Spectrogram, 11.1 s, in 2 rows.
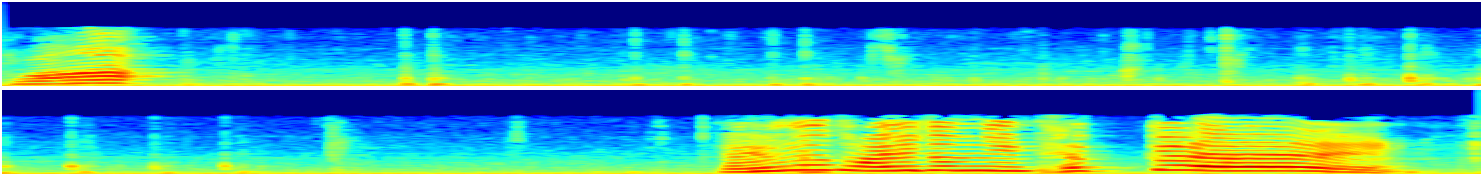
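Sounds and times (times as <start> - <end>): low electrical hum: 0.0 - 11.0
person chewing food: 0.8 - 8.2.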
